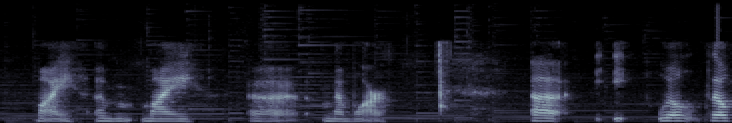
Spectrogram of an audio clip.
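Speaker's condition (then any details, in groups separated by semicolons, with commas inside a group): Aphasia after stroke; in recovery, in speech therapy, aphasia improving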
